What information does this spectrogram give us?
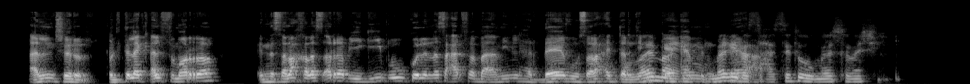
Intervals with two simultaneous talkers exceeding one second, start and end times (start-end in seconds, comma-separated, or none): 6.1-7.7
